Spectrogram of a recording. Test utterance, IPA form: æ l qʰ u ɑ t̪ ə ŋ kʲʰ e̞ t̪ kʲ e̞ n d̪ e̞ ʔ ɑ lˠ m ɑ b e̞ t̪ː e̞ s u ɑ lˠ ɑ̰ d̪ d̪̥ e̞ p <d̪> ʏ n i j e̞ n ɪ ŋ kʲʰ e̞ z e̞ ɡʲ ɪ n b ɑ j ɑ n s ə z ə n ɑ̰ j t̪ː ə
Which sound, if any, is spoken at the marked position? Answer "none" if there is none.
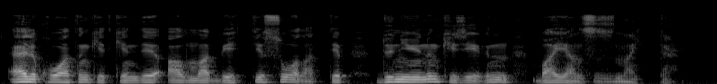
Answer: d̪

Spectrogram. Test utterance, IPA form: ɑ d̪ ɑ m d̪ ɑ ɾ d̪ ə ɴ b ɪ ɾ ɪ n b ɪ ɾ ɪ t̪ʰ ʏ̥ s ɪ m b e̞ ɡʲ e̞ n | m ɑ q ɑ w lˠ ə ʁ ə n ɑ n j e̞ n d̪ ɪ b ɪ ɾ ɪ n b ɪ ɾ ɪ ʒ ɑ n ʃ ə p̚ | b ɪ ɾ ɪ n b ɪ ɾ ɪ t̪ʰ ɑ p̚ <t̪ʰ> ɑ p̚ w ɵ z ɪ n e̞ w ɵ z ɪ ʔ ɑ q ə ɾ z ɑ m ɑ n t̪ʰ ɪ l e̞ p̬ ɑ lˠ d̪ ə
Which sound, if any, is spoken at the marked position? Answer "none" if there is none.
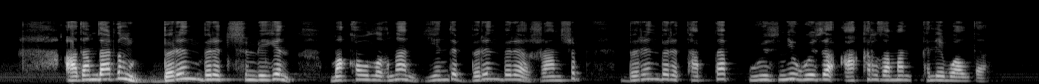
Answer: t̪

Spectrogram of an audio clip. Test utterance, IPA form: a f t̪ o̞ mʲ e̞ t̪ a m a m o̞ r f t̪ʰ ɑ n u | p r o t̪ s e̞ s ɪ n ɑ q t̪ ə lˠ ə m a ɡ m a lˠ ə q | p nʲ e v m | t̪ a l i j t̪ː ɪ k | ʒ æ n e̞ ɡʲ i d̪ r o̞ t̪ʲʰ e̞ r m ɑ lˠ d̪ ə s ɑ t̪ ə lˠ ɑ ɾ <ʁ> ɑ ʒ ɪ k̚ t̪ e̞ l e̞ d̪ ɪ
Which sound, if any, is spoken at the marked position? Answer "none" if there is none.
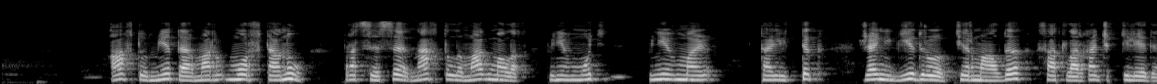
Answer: ʁ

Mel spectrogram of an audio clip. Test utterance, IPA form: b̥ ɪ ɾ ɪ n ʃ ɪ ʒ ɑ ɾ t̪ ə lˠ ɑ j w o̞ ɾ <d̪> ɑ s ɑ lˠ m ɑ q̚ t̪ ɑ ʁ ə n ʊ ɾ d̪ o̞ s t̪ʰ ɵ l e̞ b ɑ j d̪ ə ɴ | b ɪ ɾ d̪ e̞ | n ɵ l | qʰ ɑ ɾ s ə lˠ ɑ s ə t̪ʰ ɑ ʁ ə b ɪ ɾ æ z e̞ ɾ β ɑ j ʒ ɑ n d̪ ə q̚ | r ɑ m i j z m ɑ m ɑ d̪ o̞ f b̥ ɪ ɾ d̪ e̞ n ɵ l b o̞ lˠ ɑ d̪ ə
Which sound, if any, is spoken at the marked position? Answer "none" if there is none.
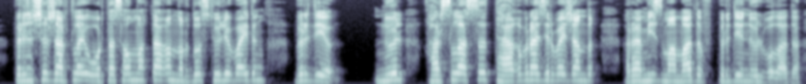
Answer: t̪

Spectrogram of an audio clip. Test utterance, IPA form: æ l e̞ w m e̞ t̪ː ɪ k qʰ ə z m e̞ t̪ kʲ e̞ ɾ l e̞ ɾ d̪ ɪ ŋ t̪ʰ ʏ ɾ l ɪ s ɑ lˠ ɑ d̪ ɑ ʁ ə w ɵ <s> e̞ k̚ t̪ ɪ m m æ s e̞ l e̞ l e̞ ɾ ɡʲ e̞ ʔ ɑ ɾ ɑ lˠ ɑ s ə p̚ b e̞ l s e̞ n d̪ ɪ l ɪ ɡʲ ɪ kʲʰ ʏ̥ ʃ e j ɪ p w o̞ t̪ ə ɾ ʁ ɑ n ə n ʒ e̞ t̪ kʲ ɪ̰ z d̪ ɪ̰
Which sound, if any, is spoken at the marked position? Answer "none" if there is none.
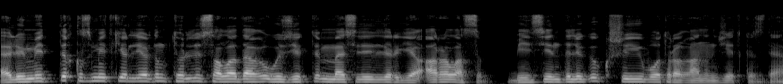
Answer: z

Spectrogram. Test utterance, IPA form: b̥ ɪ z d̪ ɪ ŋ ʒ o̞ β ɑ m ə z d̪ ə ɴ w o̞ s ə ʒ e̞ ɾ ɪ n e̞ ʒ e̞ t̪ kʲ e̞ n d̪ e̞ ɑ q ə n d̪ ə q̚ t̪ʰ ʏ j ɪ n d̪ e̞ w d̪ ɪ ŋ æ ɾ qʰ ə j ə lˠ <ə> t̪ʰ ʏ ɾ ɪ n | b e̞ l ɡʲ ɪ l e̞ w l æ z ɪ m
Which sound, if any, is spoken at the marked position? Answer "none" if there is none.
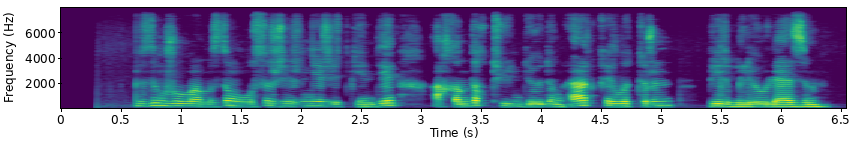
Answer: ə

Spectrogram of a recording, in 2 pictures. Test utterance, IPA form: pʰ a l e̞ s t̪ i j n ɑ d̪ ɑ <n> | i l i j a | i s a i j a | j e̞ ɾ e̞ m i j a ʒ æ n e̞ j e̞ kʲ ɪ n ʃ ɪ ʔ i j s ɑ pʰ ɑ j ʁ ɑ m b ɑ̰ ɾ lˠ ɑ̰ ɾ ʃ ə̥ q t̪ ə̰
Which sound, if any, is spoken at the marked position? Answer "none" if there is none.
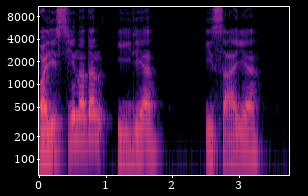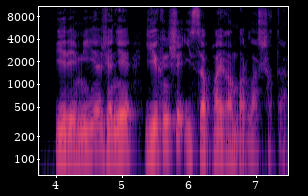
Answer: n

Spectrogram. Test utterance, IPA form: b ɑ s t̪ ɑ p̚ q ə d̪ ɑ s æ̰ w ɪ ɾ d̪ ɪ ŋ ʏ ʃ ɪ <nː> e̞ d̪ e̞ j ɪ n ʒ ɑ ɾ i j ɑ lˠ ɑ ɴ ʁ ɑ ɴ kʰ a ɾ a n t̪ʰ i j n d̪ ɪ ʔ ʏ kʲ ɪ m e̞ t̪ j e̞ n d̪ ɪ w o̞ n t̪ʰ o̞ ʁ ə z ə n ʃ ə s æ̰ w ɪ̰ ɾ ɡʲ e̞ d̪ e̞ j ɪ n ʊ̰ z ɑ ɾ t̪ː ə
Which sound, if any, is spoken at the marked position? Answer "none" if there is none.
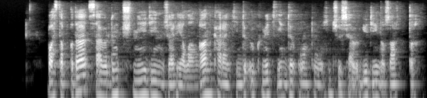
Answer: n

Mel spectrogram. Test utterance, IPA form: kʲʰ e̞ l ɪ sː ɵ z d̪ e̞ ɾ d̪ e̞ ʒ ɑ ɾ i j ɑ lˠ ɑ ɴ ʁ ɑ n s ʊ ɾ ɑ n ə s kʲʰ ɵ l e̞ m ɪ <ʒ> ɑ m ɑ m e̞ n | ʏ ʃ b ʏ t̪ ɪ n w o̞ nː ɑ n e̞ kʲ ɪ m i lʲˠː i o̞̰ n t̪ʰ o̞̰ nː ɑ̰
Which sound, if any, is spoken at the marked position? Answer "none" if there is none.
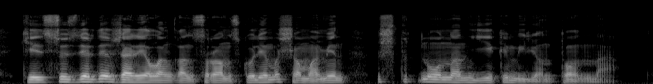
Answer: ʃ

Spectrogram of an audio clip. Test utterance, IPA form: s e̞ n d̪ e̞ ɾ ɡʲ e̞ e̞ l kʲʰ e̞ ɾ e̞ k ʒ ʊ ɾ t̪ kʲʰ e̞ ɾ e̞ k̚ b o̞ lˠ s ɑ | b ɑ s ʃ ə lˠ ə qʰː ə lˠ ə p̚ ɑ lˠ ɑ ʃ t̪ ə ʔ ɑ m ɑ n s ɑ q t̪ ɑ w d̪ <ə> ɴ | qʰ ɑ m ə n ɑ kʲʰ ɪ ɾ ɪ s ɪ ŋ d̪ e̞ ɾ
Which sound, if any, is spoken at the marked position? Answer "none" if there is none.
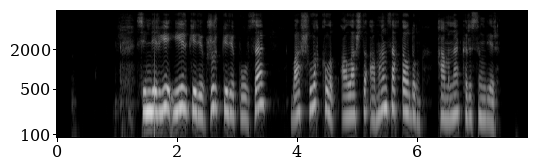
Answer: ə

